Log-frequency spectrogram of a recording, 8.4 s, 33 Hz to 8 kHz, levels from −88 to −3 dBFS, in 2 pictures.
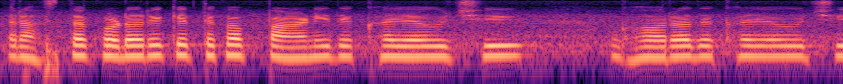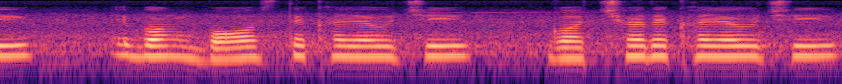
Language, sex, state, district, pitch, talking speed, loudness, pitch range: Odia, female, Odisha, Malkangiri, 200 Hz, 85 wpm, -18 LUFS, 195-205 Hz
